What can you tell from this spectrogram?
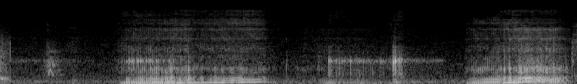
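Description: A woman asleep in bed snoring twice, each snore low and about a second and a half long, a few seconds apart.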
